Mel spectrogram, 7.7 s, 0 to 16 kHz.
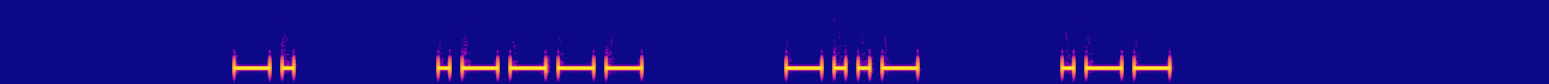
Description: Morse code, heard as a keyed tone, about 20 wpm, spaced as for 9 wpm, 700 Hz. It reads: N1XW
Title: USA Call Signs - 4 Characters - 4x Character Spacing - 20wpm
